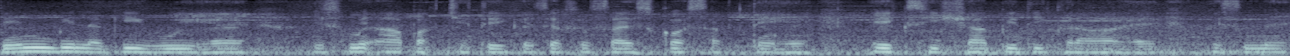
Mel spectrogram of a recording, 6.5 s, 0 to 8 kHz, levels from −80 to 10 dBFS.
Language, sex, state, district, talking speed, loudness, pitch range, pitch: Hindi, male, Haryana, Rohtak, 195 wpm, -17 LUFS, 140-150 Hz, 145 Hz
